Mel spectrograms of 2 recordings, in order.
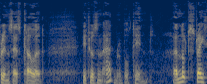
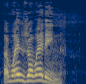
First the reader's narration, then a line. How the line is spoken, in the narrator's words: a rough fellow cried out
